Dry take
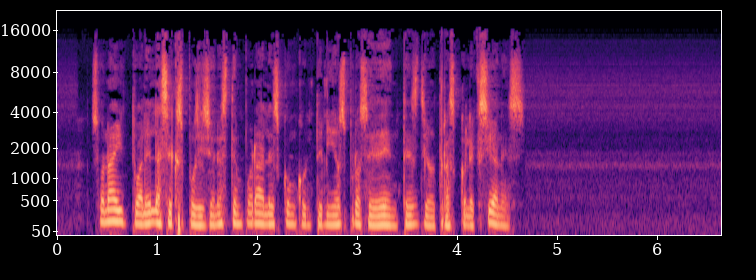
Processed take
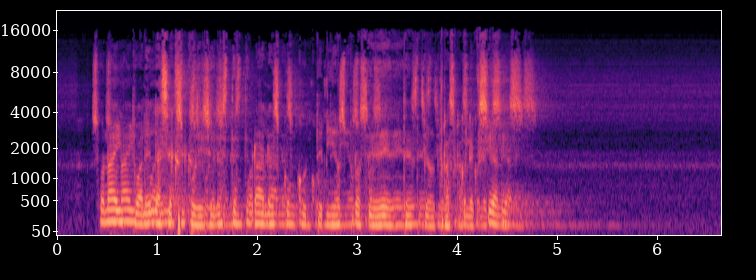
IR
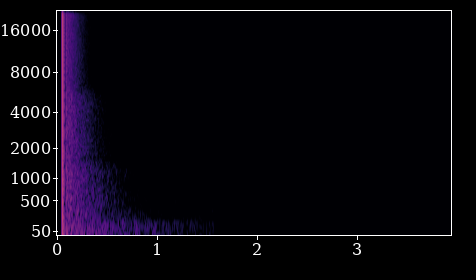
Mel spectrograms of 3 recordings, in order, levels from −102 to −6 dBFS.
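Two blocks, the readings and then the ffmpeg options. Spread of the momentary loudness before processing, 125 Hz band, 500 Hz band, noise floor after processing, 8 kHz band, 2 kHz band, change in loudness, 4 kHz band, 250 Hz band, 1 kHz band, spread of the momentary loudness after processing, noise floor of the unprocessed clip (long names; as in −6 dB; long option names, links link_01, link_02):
8 LU, −5.5 dB, −5.0 dB, −60 dBFS, −5.0 dB, −5.0 dB, −5.0 dB, −5.0 dB, −5.0 dB, −5.0 dB, 8 LU, −55 dBFS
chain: -filter_complex "[0:a]asplit=2[link_01][link_02];[1:a]atrim=start_sample=2205,asetrate=32193,aresample=44100,adelay=131[link_03];[link_02][link_03]afir=irnorm=-1:irlink=0,volume=-4.5dB[link_04];[link_01][link_04]amix=inputs=2:normalize=0,volume=-6dB"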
